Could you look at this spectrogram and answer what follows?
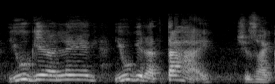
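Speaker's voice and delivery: normal talking voice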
